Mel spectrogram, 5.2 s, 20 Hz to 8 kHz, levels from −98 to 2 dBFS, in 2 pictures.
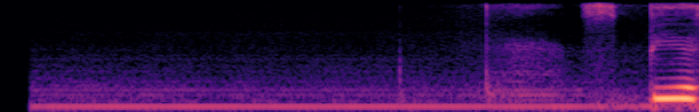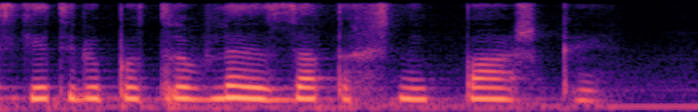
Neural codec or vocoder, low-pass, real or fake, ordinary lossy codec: codec, 16 kHz, 0.9 kbps, LongCat-Audio-Codec; 7.2 kHz; fake; none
